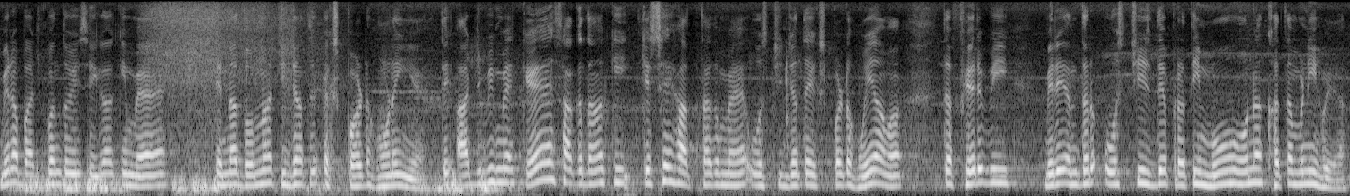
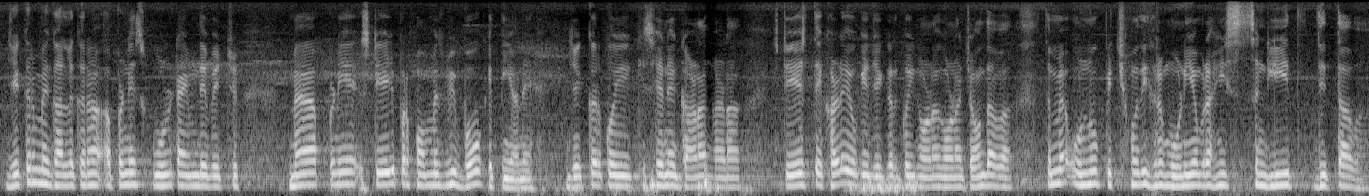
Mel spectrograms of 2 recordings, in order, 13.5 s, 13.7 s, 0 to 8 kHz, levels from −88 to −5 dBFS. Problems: none marked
